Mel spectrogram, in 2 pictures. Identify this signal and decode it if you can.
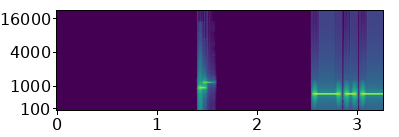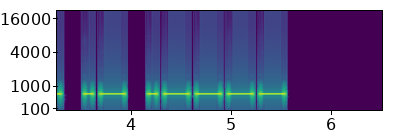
Morse code, heard as a keyed tone, about 15 wpm, 700 Hz. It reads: KA1
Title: USA Call Sign Prefixes - Repeated 2x - 15wpm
